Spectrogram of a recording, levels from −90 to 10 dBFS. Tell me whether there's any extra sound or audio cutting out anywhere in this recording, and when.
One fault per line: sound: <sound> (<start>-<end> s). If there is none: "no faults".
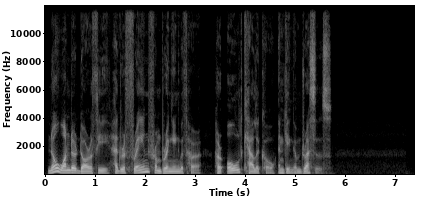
no faults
